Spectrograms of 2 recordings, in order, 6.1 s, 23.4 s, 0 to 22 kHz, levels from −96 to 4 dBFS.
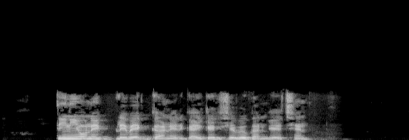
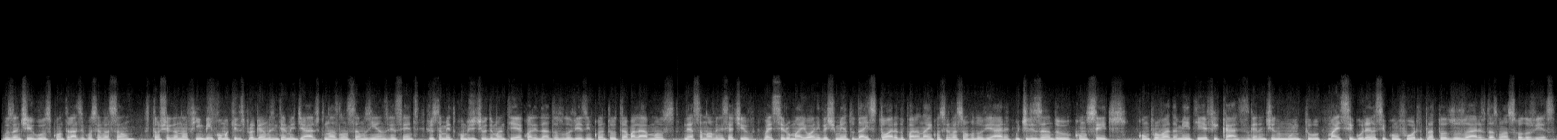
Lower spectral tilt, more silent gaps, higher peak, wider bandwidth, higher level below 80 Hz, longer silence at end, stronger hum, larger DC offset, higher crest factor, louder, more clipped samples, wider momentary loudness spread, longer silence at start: second, -4.5 dB/octave vs -8 dB/octave; neither; about the same, -2 dBFS vs -2 dBFS; about the same, 7.8 kHz vs 7.2 kHz; second, -56 dBFS vs -36 dBFS; first, 1.5 s vs 0.05 s; neither; neither; about the same, 16 dB vs 14 dB; about the same, -16 LUFS vs -17 LUFS; neither; first, 7 LU vs 4 LU; first, 0.85 s vs 0.05 s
